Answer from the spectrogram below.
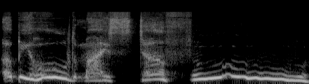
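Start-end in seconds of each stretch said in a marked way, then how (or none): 0.0-1.9 put-on drowsy, pitched-up, sleepy elderly man voice. Voicing an old sleepy shopkeeper greeting adventurers: sleepy old man voice. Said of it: "an old sleepy guy".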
